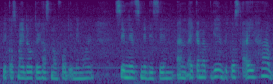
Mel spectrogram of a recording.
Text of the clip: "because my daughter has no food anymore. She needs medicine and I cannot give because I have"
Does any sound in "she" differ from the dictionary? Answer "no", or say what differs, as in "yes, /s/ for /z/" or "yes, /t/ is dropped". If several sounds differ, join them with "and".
yes, /s/ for /ʃ/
